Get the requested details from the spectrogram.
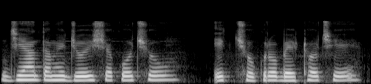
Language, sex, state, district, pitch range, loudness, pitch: Gujarati, female, Gujarat, Valsad, 185-200 Hz, -15 LUFS, 190 Hz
